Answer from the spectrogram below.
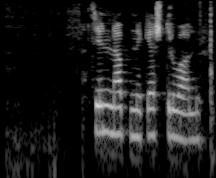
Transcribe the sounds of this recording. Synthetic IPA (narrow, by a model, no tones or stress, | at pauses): θɪnːapnɪcɛst̪ʏɾvaːlʏ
